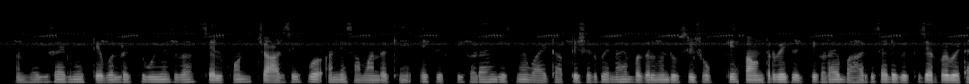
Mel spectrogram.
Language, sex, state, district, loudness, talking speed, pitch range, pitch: Hindi, male, Bihar, Lakhisarai, -37 LUFS, 295 wpm, 105-115 Hz, 110 Hz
